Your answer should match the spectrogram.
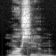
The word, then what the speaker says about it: Marcion: spelled MA our cion you'll also hear Marcion with a soft C was the man who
